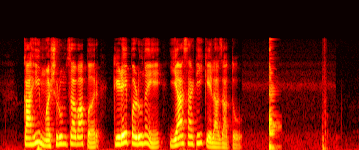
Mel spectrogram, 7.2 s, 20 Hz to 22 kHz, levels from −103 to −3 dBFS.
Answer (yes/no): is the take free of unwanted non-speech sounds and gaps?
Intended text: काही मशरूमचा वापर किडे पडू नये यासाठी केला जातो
no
